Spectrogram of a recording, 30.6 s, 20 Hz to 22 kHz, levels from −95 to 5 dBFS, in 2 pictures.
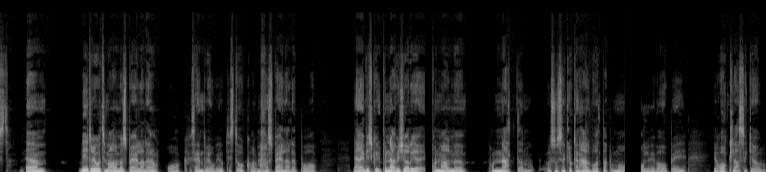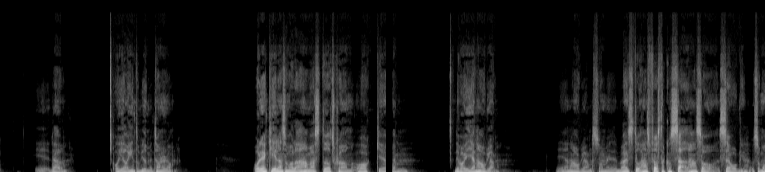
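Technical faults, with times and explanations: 8.50–23.23 s, corrupt frame muted: the decoder rejected compressed frames whose bits had been damaged, and the player put silence in their place. Speech cuts off abruptly at 8.50 s for 0.18 s after "vi skulle på vi", at 12.50 s for 0.38 s between "klockan halv åtta på" and "vi vara", and at 23.04 s for 0.19 s after "han var störtskön och". Each hole spans several whole frames, and the timing afterwards stays in place.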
